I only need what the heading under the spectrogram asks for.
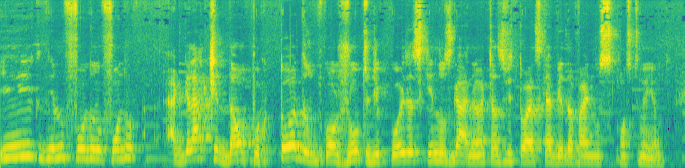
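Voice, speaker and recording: Over music in the background, a man speaks fairly slowly at a high pitch with very wide pitch swings. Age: 70s. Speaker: cultural heritage advocate. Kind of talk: interview.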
